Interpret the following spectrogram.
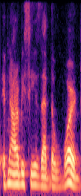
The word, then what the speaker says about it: Ibn Arabi: So his name also Ibn Arabi, pronounced without the alif lam, often referred to as Muhyiddin Ibn Arabi.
